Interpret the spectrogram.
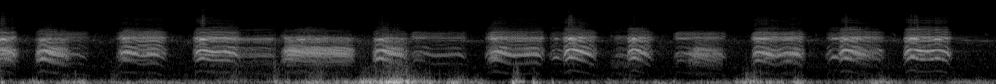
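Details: Alarm caws of crows recorded on a February morning at 08:50, loud hoarse calls repeated in quick succession, about one per second, with low background rumble between them.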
